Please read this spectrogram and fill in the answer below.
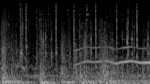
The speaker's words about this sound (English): sounds like a whole bunch of these wolves have just smashed into this door, and you hear a whole bunch of scraping.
